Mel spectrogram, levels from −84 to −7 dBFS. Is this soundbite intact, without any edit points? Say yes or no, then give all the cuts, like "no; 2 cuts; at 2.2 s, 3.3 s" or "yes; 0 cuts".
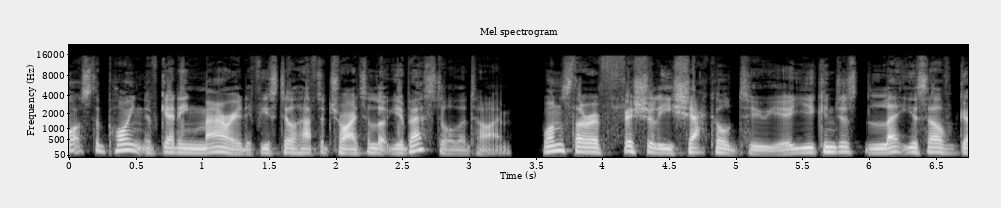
yes; 0 cuts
